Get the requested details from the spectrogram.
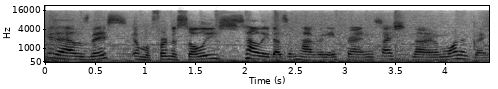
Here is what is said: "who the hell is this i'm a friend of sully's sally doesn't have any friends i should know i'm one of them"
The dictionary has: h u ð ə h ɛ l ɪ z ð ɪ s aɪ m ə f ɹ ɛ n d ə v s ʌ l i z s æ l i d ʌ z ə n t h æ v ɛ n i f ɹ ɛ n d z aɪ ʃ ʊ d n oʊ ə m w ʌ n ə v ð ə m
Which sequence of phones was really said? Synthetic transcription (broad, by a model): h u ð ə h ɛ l ɪ z ð ɪ s aɪ m ə f ɹ ɛ n d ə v s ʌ l i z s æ l i d ʌ z ə n t h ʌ v ɛ n i f ɹ ɛ n d z aɪ ʃ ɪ d n oʊ ə m w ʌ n ə v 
